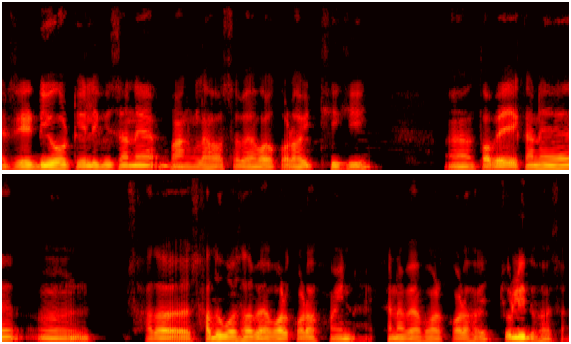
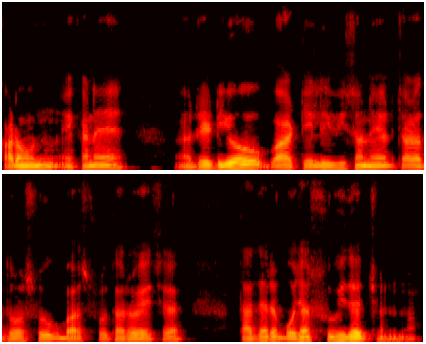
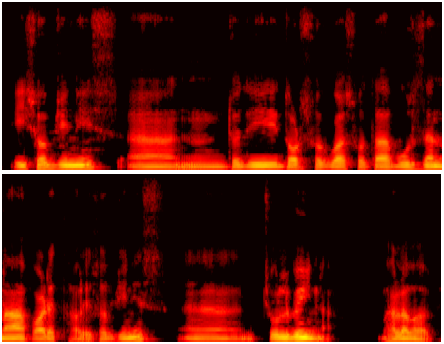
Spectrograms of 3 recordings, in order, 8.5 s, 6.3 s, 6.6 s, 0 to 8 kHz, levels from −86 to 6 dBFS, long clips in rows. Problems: none marked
